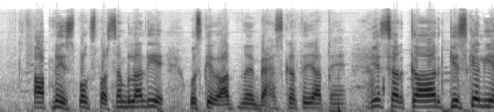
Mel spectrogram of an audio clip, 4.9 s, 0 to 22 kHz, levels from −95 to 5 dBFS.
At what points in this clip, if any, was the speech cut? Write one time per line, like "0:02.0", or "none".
0:03.6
